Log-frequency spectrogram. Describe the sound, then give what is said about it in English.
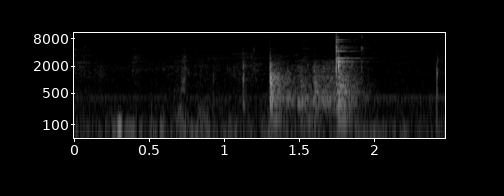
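A spoon clinking against dishes while making a hot drink: a few light, bright clinks and scrapes at irregular intervals, quiet, with no talk. “Now, get my dirty spoon, which had been on the floor.”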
